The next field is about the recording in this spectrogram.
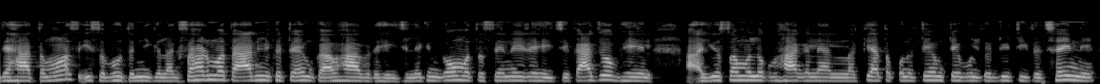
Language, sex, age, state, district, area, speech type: Maithili, female, 45-60, Bihar, Darbhanga, urban, spontaneous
